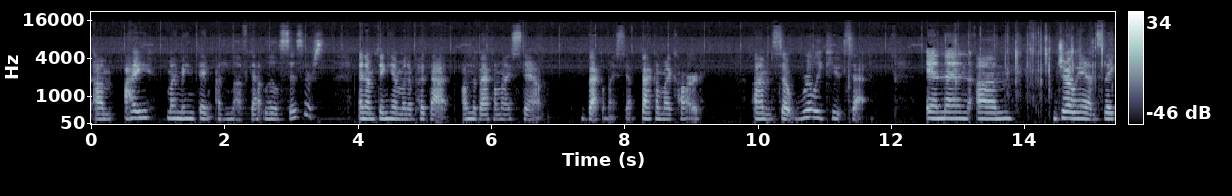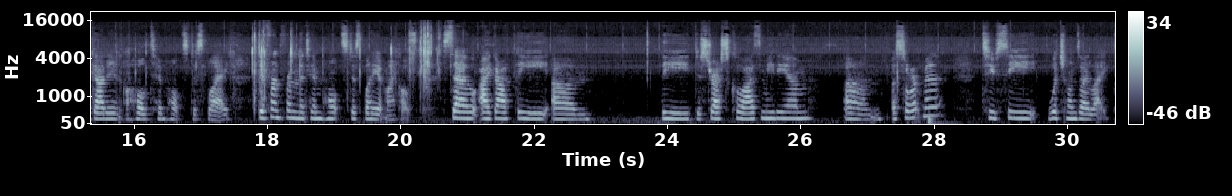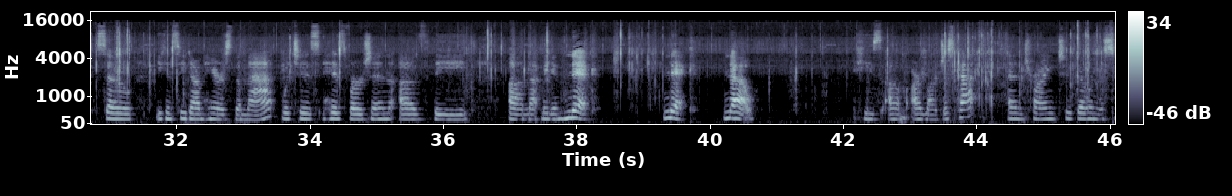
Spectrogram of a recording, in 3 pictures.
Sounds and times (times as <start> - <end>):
Speech: 0.0 - 6.8, 7.4 - 9.2, 9.9 - 11.7, 12.6 - 13.8, 14.4 - 22.9, 23.9 - 36.4, 37.0 - 38.3, 39.3 - 40.7, 42.2 - 46.0
Inside, small room: 0.0 - 46.0.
